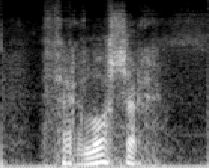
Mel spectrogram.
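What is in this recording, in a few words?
"verlosser", Dutch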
